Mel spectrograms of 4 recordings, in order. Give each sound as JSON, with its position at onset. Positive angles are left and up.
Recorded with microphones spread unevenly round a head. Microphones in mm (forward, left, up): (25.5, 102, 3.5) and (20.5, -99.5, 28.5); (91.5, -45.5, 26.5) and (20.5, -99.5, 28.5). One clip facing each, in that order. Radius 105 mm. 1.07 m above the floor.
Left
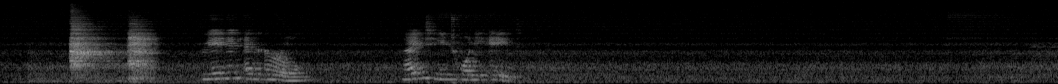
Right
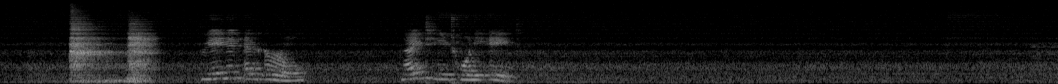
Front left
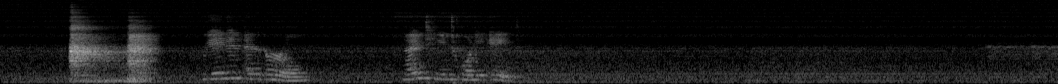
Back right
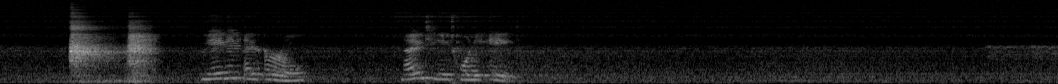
{"t": 0.7, "sound": "running footsteps", "azimuth_deg": -45, "distance_m": 5.0}
{"t": 2.0, "sound": "a woman speaking", "azimuth_deg": -110, "distance_m": 8.5}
